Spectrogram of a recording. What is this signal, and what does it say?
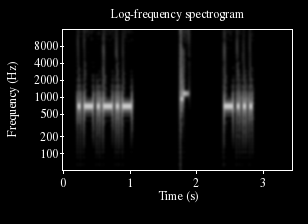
Morse code, heard as a keyed tone, about 25 wpm, 700 Hz. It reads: . B
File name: Single Character (Letter:Number:Punctuation:Prosign) - Rapid-Fire - 25wpm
